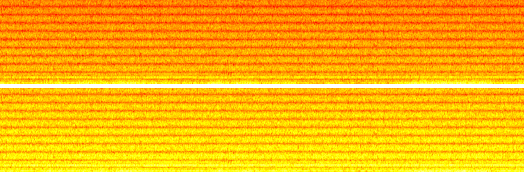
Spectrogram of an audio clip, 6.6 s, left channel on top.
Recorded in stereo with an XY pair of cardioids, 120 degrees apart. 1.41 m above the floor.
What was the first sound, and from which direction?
A drone, 45° right.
